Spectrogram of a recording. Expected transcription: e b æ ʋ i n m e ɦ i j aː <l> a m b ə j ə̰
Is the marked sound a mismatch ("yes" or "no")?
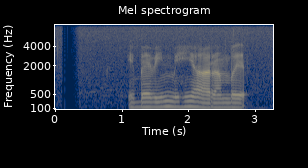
yes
